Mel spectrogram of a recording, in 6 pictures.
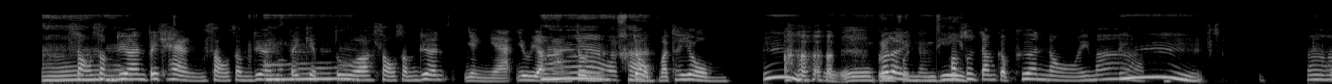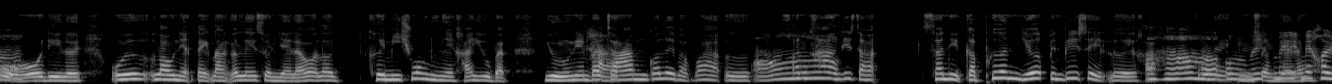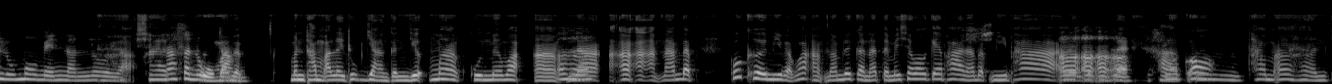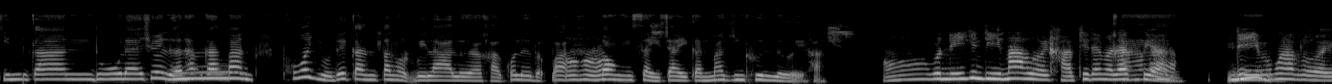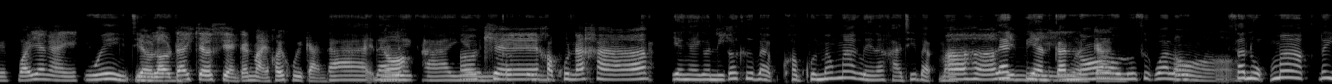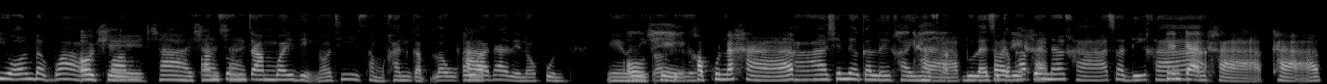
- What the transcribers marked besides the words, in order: chuckle; other background noise; tsk; other animal sound
- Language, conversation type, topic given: Thai, unstructured, คุณจำความทรงจำวัยเด็กที่ทำให้คุณยิ้มได้ไหม?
